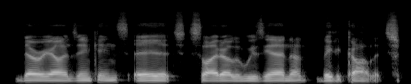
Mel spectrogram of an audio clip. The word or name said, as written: DeReyon Jenkins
